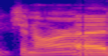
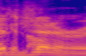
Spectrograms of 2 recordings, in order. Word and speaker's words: Gennaro: Is it Gennaro? Is that how you say it? Gennaro. – Gennaro.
